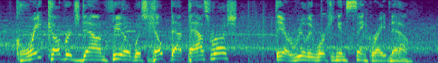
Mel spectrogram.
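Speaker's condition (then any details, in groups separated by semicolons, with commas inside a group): No condition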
